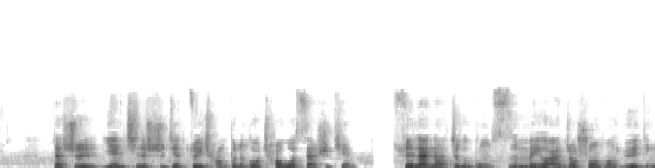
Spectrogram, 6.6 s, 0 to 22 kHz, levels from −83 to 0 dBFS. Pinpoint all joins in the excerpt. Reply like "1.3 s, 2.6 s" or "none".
3.9 s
